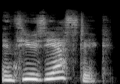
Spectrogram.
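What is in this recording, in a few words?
"enthusiastic", English, British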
